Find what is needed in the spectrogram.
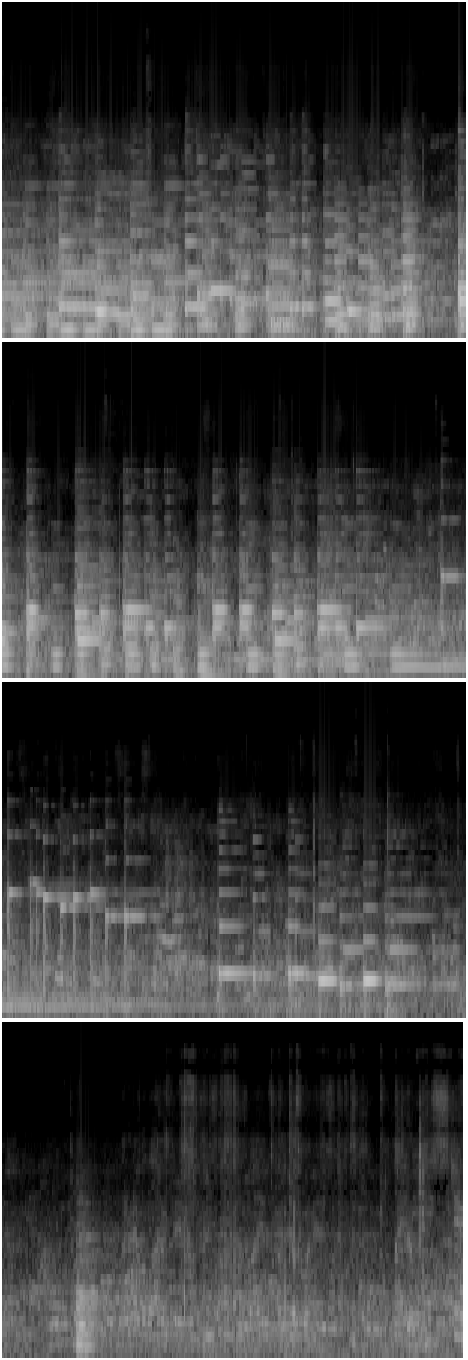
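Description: Acoustic piano played solo: chords and a melody line with a held low chord about halfway through, the playing growing softer in the last several seconds.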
